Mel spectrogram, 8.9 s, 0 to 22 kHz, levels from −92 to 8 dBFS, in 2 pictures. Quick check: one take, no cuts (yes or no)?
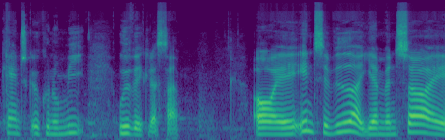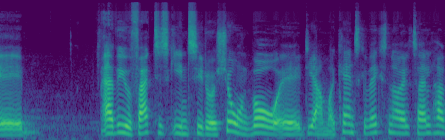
yes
